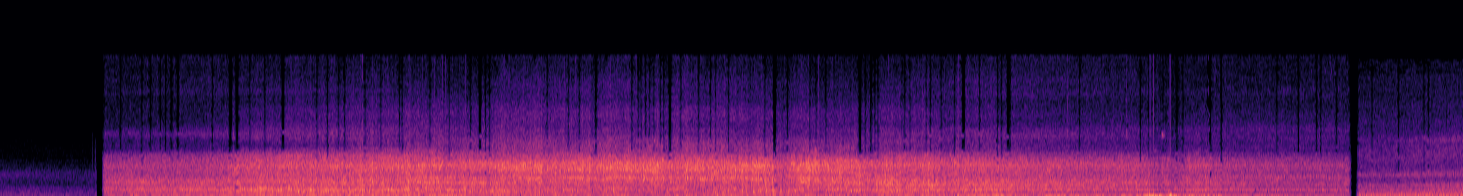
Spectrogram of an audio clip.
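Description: A train rushes past at speed with a loud roar.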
